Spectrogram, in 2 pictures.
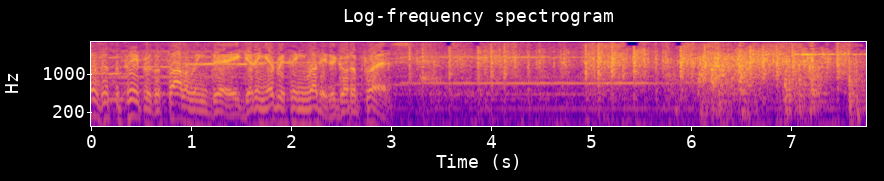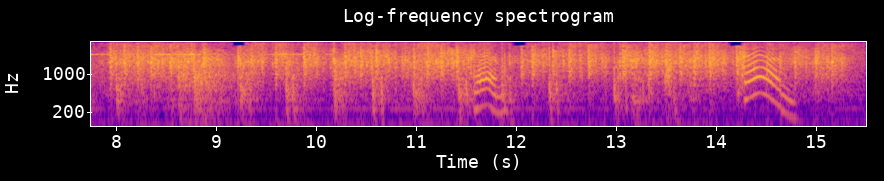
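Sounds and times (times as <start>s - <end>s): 
speech: 0.1s - 3.3s
typewriter clattering at a newspaper: 3.2s - 15.3s.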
